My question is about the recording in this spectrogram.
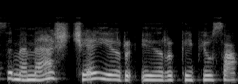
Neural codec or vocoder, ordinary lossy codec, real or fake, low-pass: none; Opus, 16 kbps; real; 7.2 kHz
